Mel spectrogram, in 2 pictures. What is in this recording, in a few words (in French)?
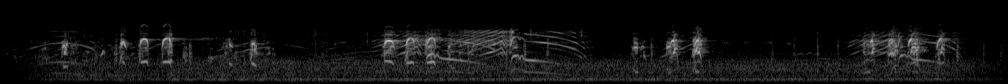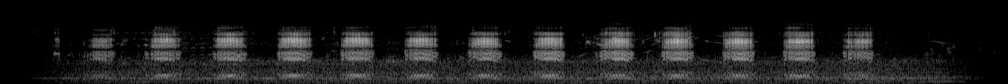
Fuligule milouin; sonotheque ornithologie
